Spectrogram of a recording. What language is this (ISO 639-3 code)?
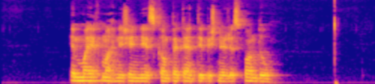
mlt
